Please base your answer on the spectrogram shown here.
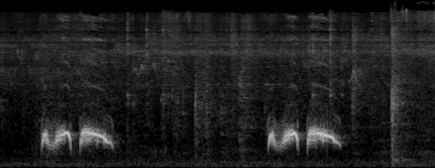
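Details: Spotted dove, 'giọng son' voice style, urging call to make other doves coo: two hollow phrases of short then long falling coos about three seconds apart, followed by a sharp knock.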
